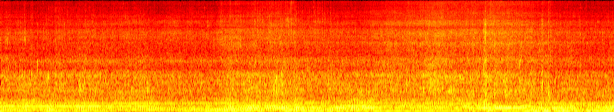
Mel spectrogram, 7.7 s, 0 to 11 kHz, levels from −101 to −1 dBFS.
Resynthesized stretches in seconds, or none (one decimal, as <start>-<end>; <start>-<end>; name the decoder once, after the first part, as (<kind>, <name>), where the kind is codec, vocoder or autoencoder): none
